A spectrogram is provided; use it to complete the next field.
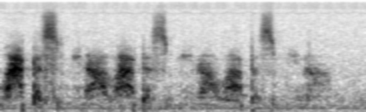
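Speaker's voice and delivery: hushed, breathy whisper, words repeated. Showing a class how the story's voice changed: whispering. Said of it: "when the whispering would happen".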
